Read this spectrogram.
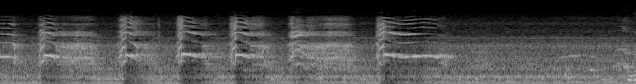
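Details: Kimi x Viho American Mastiff pups, 18 days old, at Sycamore Creek Ranch: a run of abrupt squeaky squawks about every half second for four seconds, then quieter fading whines, low hum in the background.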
